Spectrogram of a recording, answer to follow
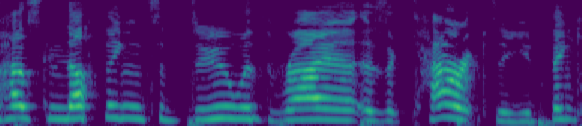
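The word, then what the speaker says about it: Raia: Raya. Yes, Raya. Like Gaia.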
